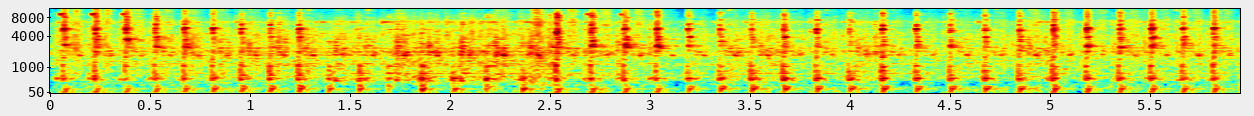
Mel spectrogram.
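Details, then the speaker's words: Vintage Lister D petrol stationary engine after carburettor rebuild, first test run: pulsing, uneven firing surges about three a second; governor hunting because tight throttle shaft sticks and spring can't return it, later freed. "So after the first test run, it's become apparent that the throttle shaft is just a bit too tight. See how the spring isn't enough to bring it back up to the top."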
